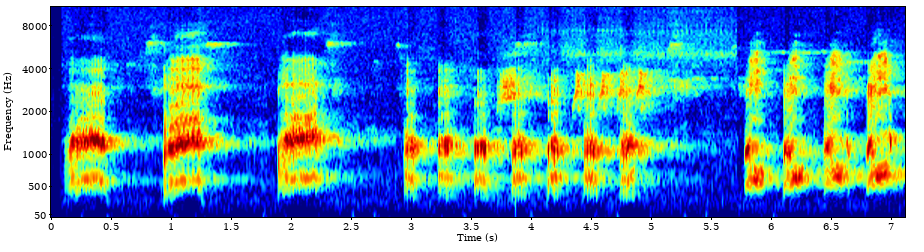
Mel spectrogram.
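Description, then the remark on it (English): A raven on a shoreline, announcing that it has found a dead salmon, calls loudly: three harsh, drawn-out croaks, then quick runs of hollow, knocking cowp notes in rapid series, with no talking. “Listen for the loud croak and hollow cowp cowp of the raven.”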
